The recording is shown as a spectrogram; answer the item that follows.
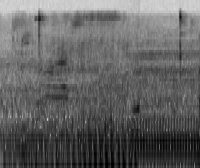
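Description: Quiet handling of scrap metal parts by hand: two faint light clicks, about half a second in and near the end, as a tap and a small metal bracket are picked up from a pile.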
